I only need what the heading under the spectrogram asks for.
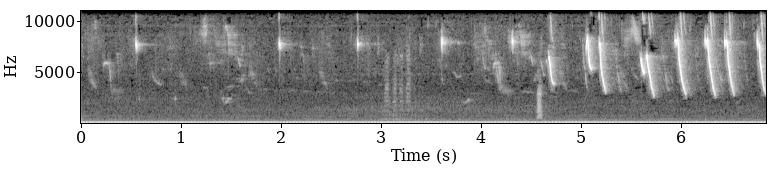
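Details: A group of saffron finches noisy at a feeding site; sparse faint ticks give way to a rapid burst of sharp, high, descending chips, several doubled, near the end.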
